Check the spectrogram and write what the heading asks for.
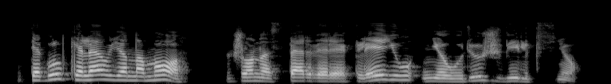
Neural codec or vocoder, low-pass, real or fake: none; 7.2 kHz; real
